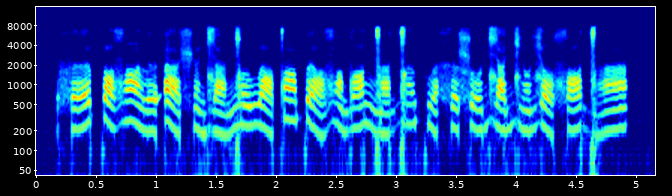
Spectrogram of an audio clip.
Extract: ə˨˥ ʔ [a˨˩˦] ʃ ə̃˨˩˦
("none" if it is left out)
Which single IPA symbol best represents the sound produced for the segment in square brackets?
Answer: a˨˩˦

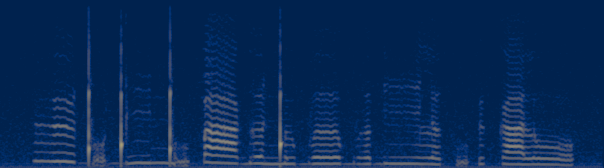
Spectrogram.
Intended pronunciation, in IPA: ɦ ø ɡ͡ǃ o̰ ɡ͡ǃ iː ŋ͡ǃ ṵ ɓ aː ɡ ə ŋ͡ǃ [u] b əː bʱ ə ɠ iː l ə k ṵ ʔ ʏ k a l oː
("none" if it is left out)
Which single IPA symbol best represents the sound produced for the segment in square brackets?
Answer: ɯ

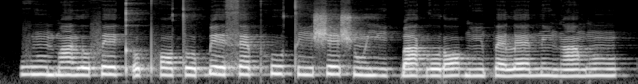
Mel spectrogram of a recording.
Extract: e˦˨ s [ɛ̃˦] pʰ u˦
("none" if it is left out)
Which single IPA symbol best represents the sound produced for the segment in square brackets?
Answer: ɛ˦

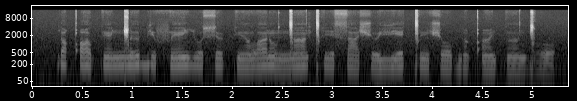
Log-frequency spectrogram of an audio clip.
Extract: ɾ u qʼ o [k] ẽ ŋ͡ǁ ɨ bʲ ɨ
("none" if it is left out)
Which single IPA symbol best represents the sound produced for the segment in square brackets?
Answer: k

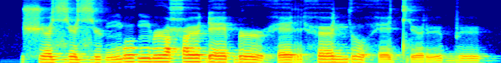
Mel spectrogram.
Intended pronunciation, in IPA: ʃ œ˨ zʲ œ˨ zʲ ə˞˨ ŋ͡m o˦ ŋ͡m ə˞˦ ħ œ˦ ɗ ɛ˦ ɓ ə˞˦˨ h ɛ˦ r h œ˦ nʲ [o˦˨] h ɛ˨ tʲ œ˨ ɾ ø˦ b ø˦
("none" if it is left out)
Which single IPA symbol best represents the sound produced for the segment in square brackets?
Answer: o˦˨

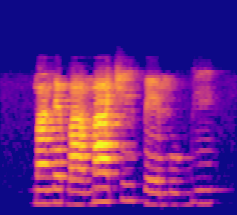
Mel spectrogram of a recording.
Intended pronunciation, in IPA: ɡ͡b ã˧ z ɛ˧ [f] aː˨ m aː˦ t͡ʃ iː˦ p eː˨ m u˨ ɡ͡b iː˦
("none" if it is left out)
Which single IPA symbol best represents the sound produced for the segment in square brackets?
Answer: b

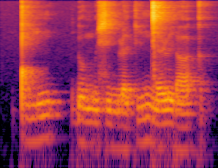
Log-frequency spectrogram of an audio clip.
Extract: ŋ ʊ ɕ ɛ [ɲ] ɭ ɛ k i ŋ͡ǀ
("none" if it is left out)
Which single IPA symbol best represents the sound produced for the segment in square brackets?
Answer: ɲ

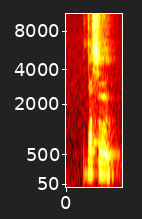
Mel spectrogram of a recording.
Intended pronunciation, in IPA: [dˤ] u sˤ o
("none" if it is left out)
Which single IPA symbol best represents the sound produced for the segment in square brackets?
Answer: dˤ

